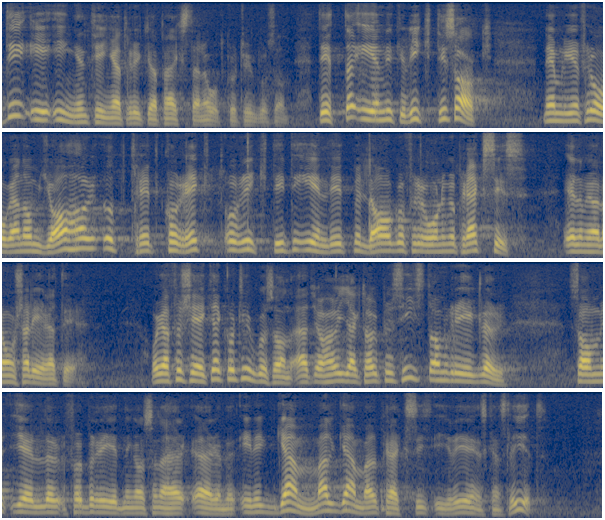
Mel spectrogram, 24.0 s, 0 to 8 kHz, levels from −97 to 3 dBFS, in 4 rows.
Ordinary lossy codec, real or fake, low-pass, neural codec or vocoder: none; real; none; none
